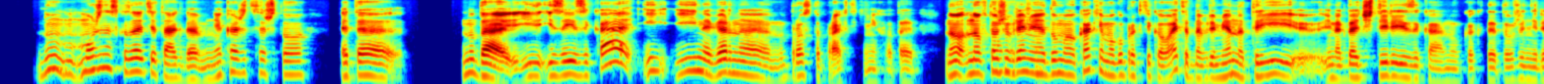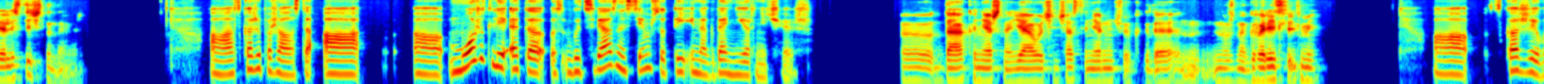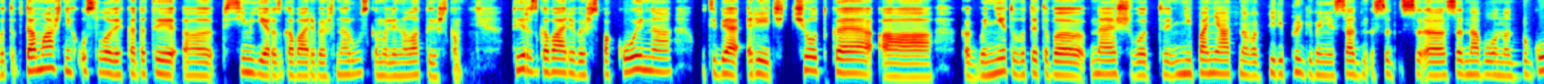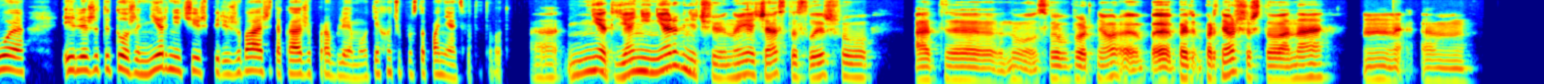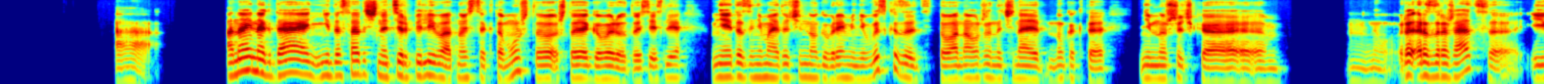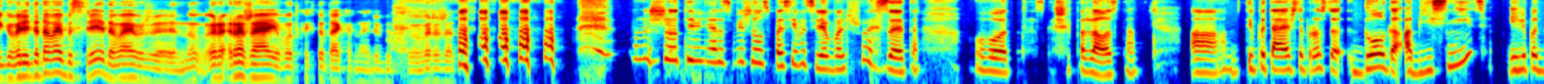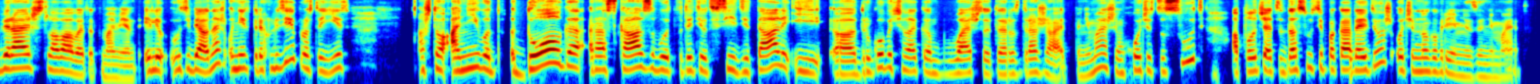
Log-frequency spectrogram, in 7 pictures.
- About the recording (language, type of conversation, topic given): Russian, advice, Как кратко и ясно донести свою главную мысль до аудитории?
- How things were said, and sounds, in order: laugh; laughing while speaking: "Хорошо, ты меня рассмешил. Спасибо тебе большое за это"; tapping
